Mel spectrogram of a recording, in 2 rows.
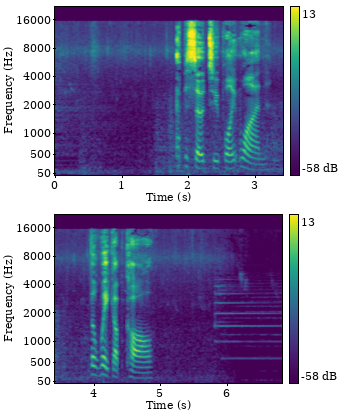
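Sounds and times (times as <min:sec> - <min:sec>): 
speech: 0:01.9 - 0:03.3, 0:03.9 - 0:05.0
doorbell with bright metallic chime: 0:05.8 - 0:06.8.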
